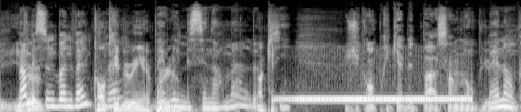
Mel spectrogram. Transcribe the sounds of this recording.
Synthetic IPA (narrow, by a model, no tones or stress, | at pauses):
inɔ̃mɛssɛt̪ynbɔnːuvɛlkɔ̃t̪ʁibyeɛ̃bøwimɛsɛnɔʁmal̰ːokʲeiʒekɔ̃pχikʲabit̪̚paːsɑ̃blnɔ̰̃plybɛnɔ̃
